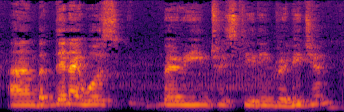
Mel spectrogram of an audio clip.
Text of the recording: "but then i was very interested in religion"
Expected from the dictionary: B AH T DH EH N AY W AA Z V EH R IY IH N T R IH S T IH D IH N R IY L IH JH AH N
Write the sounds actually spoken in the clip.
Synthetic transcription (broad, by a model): B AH T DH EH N AY W AA Z V EH R IY IH N T R IH S T IH D IH N R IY L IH JH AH N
